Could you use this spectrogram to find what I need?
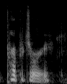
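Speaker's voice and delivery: "preparatory" shortened to prep-a-tory; skipped letters. Shown as a demonstration. Explaining skipped letters to co-host, shortened pronunciation. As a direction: drop a middle syllable from "preparatory". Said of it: "we're skipping over wor-, letters".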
